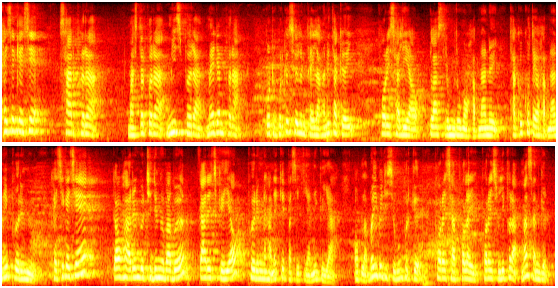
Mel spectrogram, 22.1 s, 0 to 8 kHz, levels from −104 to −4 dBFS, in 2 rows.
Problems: constant background noise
